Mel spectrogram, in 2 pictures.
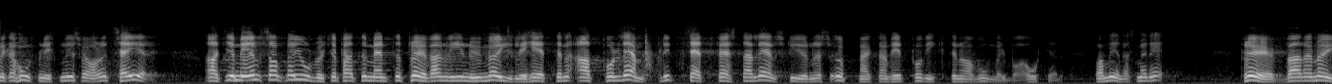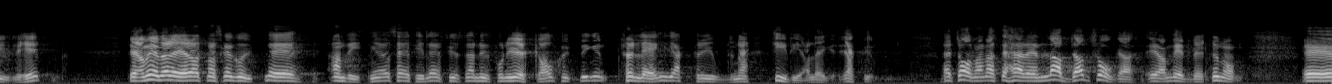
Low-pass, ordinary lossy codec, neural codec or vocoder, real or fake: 7.2 kHz; Opus, 64 kbps; none; real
